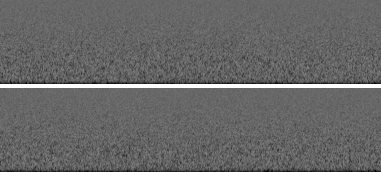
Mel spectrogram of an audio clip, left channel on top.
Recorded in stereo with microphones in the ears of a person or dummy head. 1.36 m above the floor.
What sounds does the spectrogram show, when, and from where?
Only background noise.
